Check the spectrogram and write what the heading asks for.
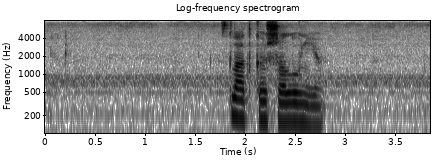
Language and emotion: Russian, neutral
